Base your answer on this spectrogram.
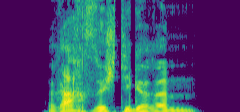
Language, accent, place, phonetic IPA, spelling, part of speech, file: German, Germany, Berlin, [ˈʁaxˌzʏçtɪɡəʁəm], rachsüchtigerem, adjective, De-rachsüchtigerem.ogg
- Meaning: strong dative masculine/neuter singular comparative degree of rachsüchtig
